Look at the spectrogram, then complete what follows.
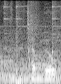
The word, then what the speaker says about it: Tahbilk: Well, Tabil is an Aboriginal name and it's actually Tabil.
